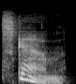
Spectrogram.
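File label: "scan", British English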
